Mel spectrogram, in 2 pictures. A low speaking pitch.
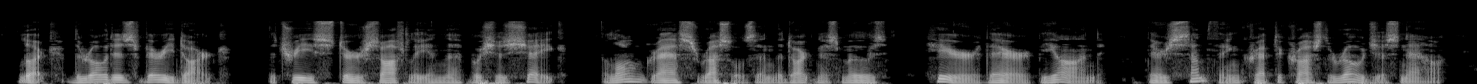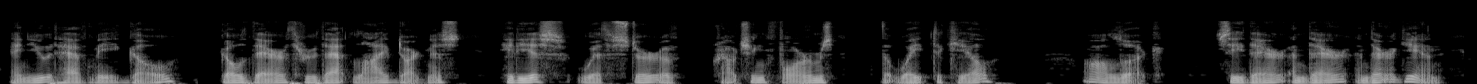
Yes: very low, 85 Hz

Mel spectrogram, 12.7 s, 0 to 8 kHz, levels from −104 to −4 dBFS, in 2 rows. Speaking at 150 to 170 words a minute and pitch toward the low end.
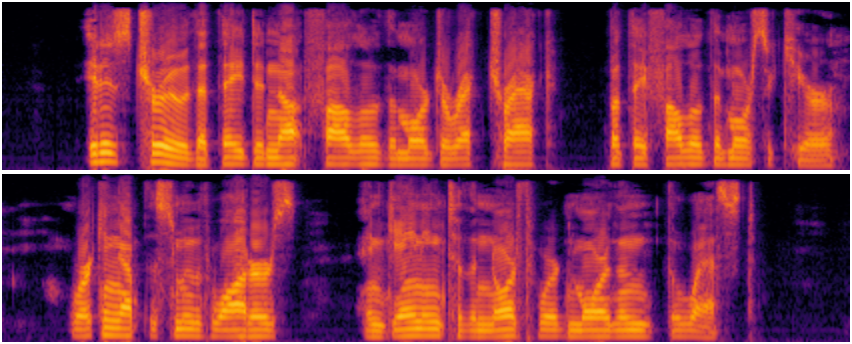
Yes: average, 155 wpm; low, 115 Hz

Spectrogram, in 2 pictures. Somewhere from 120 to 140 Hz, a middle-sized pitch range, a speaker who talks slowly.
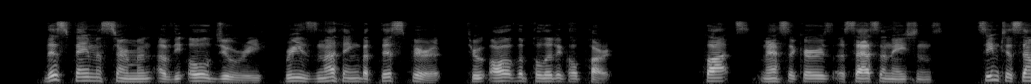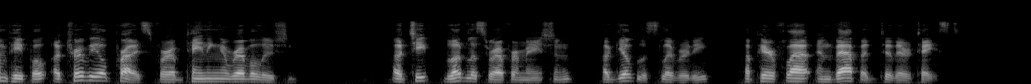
Yes: low, 135 Hz; average, 3.9 semitones; slow, 130 wpm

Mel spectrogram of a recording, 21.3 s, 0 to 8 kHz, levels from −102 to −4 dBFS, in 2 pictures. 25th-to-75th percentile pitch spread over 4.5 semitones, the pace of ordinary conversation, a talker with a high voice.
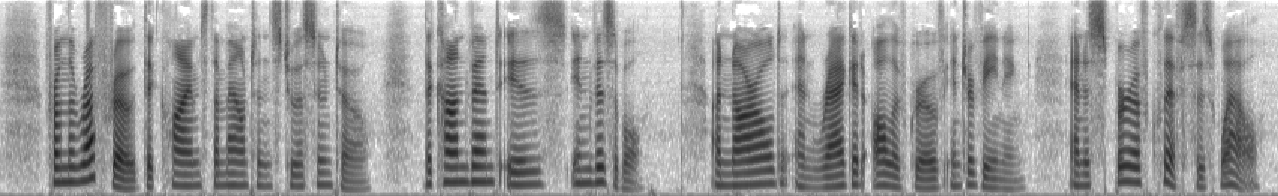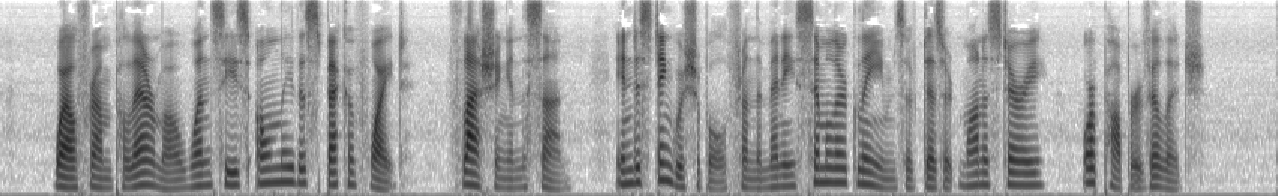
No: average, 5.2 semitones; average, 150 wpm; medium, 175 Hz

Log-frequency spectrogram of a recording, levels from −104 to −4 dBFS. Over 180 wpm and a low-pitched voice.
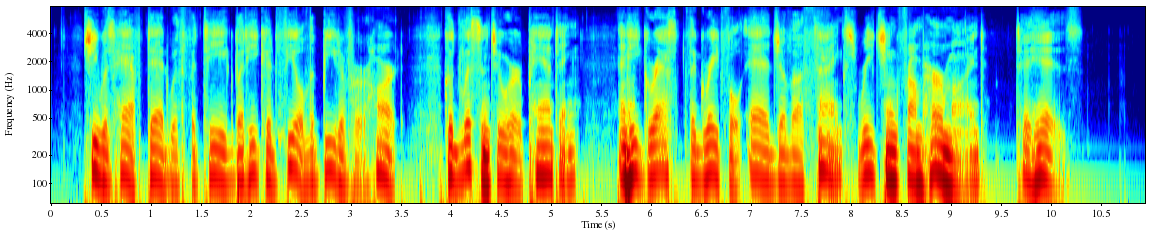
Yes: average, 190 wpm; low, 110 Hz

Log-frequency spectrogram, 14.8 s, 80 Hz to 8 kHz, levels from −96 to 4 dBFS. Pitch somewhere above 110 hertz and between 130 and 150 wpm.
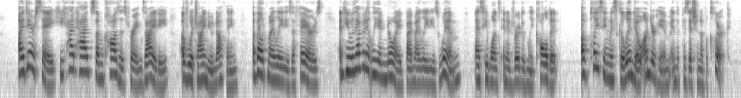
No: high, 190 Hz; average, 185 wpm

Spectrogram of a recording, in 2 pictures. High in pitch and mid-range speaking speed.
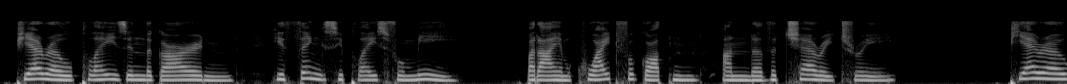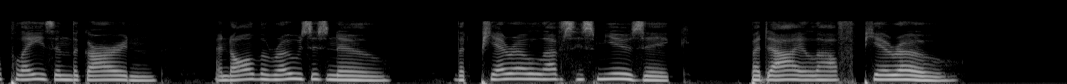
No: high, 210 Hz; slow, 110 wpm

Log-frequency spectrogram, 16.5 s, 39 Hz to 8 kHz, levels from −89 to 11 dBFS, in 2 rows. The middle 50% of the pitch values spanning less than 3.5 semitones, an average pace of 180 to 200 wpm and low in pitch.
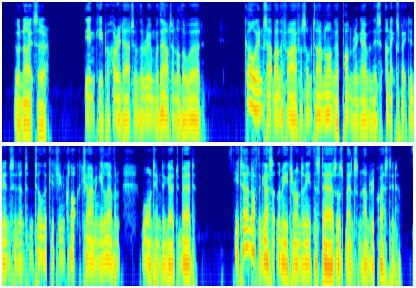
Yes: average, 2.7 semitones; average, 195 wpm; low, 105 Hz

